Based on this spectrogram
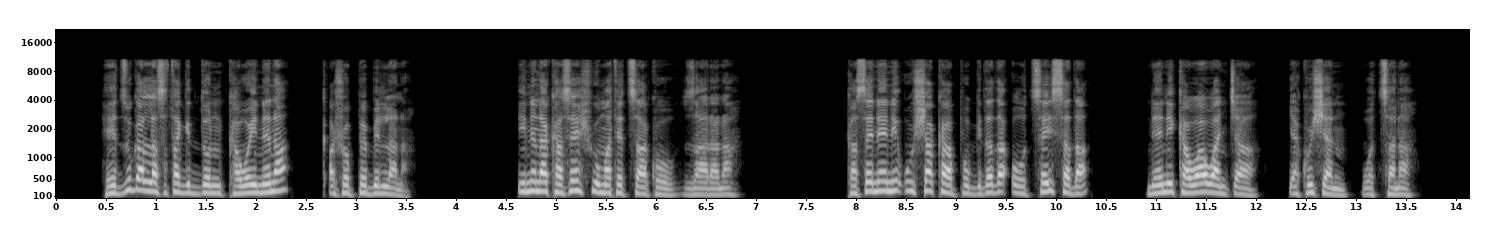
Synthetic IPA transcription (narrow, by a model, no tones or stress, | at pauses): he̞ːd͡zːʊɡɐlːɐsɐt̪ɐɡɪd̪ːɔnkɐwɔjnɛnɐ | kʼɐʃɔpːɛbɪlːɐnɐ | ʔɪnɛnɐkɐs̬ɛʃuːmɐt̪ɛt͡sːaːkɔzaːɾɐnɐ | kɐsɛne̞ːnɪʔʊʃːɐkaːpːɔɡɪd̪ɐd̪ɐʔo̞ːt͡sːɛjsːɐd̪ɐ | ne̞ːnɪkɐwaːwɐnt͡ʃʼːaː | jɐkʊʃɪɐnwɔt͡sːɐnɐ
